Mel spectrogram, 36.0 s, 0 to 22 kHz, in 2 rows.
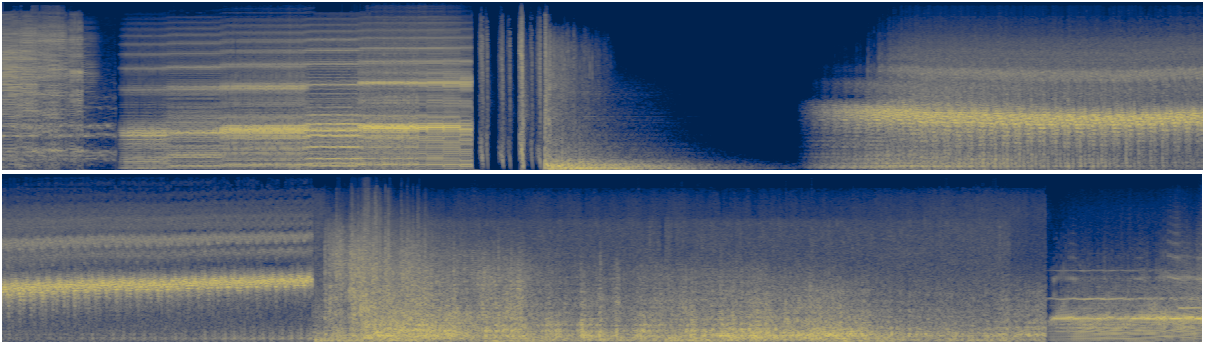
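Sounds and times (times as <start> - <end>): wavering alarm tone: 1.7 - 7.1, 12.1 - 22.7, 33.7 - 36.0
crack and thunder rumble: 12.1 - 17.9, 22.7 - 33.7.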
